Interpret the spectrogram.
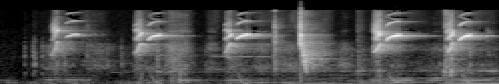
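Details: White-rumped shama singing in the styles called ngeplong and ngorok: six loud, bright whistled phrases about a second apart, each a sharp rising-and-falling whistle with overtones, one phrase a harsher rasping burst, over a quiet background.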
